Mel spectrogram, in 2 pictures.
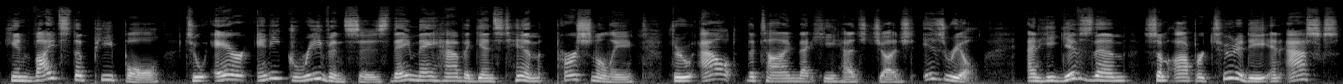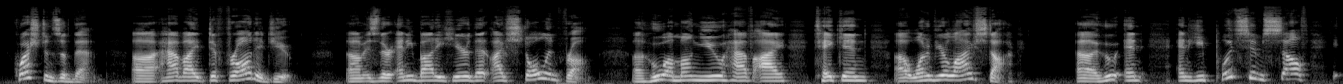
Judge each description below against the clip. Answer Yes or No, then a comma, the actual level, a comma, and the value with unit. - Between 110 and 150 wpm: Yes, average, 145 wpm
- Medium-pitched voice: Yes, medium, 175 Hz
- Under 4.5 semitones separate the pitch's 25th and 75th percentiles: No, average, 5.2 semitones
